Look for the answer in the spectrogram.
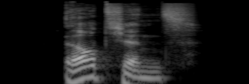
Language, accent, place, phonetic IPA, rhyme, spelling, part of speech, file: German, Germany, Berlin, [ˈœʁtçəns], -œʁtçəns, Örtchens, noun, De-Örtchens.ogg
- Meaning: genitive singular of Örtchen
